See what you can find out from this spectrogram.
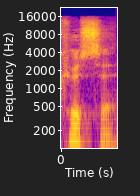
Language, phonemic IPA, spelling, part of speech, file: German, /ˈkʰʏsə/, Küsse, noun, De-Küsse.ogg
- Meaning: 1. nominative plural of Kuss 2. genitive plural of Kuss 3. accusative plural of Kuss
